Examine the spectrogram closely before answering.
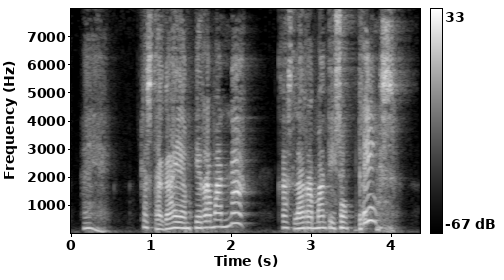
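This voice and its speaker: Putting on a character voice, a man speaks at a high pitch in a raised, projected voice, at a fairly slow pace with ordinary pitch variation. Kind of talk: broad comic radio acting. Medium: audio drama. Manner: wheedling, excuse-making.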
